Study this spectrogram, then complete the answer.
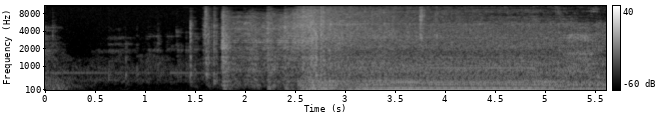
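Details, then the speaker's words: Salvage Copart auction car, mileage unknown (guessed 160-250k); V6 cranks briefly and fires right up, settling into a steady even low rumble, no misses or knocks, while dash warning lights go crazy; healthy start. "oh the lights on the dash are going crazy okay I she fired right up though"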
